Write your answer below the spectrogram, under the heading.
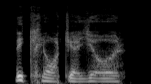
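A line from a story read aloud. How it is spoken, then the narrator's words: Muttered. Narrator (Swedish): muttrade Mackan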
